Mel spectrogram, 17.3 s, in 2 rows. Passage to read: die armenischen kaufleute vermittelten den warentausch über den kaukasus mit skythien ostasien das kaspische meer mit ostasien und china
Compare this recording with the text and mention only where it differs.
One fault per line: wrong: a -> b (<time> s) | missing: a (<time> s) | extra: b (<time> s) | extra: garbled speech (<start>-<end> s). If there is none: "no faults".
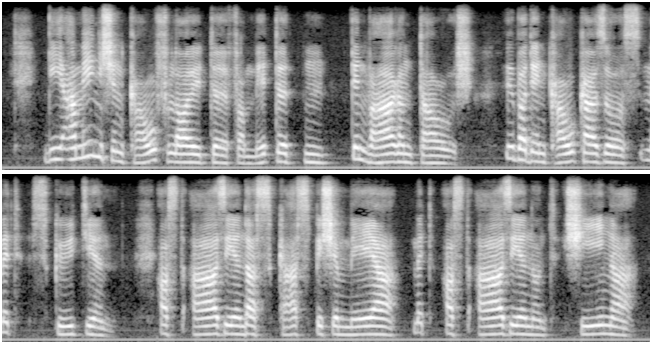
no faults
